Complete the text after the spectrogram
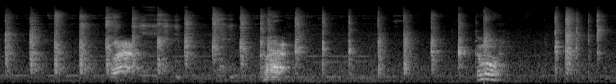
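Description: A baby giggles and squeals.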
